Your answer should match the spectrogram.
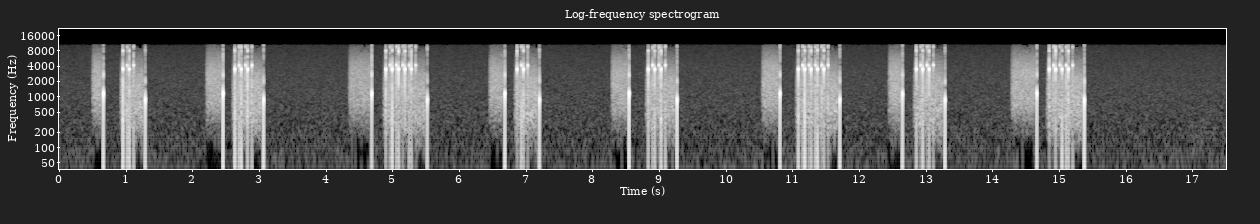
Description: Pulse dialling, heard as a rotary dial, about 10 pulses a second. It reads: 2 3 5 2 3 5 3 4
